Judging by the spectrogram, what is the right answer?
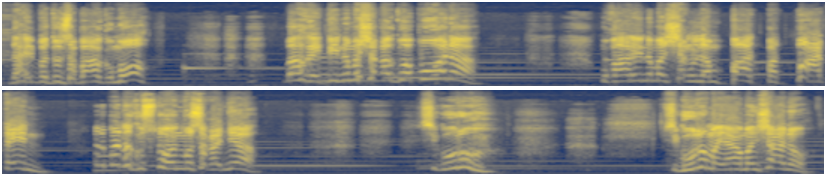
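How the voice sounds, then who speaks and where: A man's voice: extremely high pitch, expressive, brisk, pauses often, pushed and bright, full character voice. A man playing an obsessive, desperate spurned ex-boyfriend in a Filipino radio drama, whining and insistent as he pleads and threatens. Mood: menacing, jealous. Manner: whining, insistent, stammering repeated pleas. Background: music.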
